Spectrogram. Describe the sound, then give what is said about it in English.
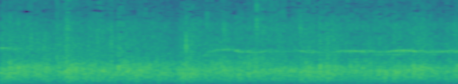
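A crowd claps together in a steady, dense burst of applause for Jesus, continuous hand claps with no voices standing out. “If you're clapping at me, that's a good place to clap for Jesus.”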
